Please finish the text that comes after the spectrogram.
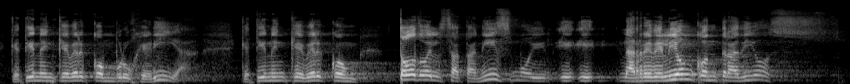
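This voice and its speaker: High-voiced pastor preaching fervently. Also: male voice, a bit bright. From Mexico. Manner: fervent preaching with rhetorical questions to the congregation. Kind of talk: sermon. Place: church. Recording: reverberant church hall.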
